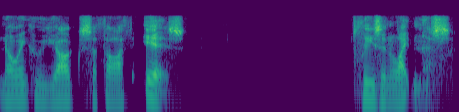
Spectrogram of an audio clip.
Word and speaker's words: Yog-Sothoth: Okay, so you've got to help us out here by helping me with the title, which is Tales of Yog-Sothoth.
